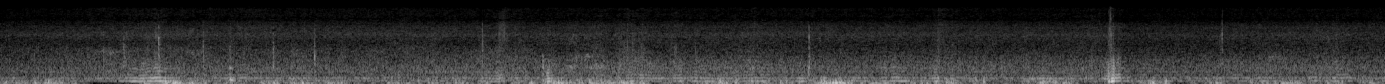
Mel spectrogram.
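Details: Dense low hum of honeybees around a huge, long comb nest hanging in a tree in a palm garden, steady and droning with scattered ticks and light handling noise.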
